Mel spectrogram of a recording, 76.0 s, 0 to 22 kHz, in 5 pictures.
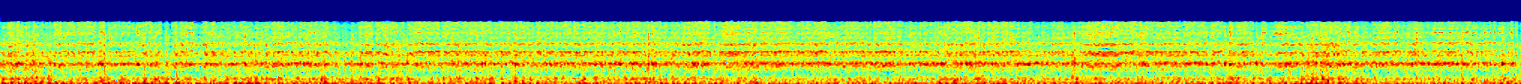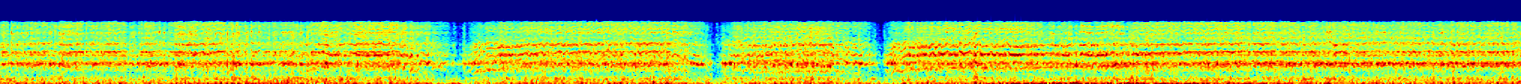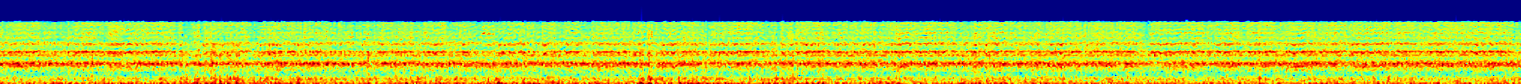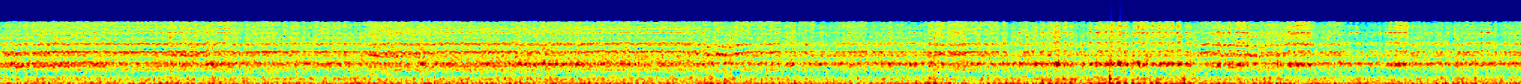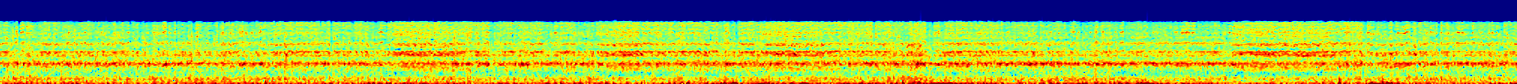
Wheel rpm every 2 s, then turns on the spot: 230, 230, 230, 230, 230, 230, 230, 230, 230, 160, 160, 120, 170, 220, 230, 230, 230, 230, 230, 230, 230, 230, 230, 220, 220, 200, 210, 230, 230, 230, 230, 230, 220, 230, 230, 230, 220, 220.
none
